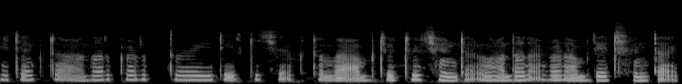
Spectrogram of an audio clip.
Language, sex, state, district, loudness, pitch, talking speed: Bengali, female, West Bengal, Paschim Medinipur, -30 LUFS, 175 Hz, 140 wpm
